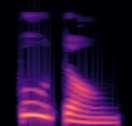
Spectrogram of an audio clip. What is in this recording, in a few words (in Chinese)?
"不懂", 中国語; taiwandetukauchinese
